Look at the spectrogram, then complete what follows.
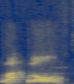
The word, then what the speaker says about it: Marlon: Actually, the Brazilian pronunciation is Marlon. My name is supposed to come from French, so it sounds French, isn't it?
